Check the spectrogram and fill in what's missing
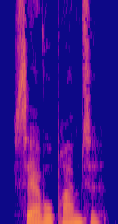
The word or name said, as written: servobremse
